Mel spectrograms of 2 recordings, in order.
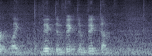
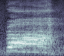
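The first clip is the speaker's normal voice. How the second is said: sharp, much higher, louder yell of frustration; frustrated yell; 9 semitones higher, 6 dB louder than usual. Retold or imitated. Salesman recalling hurling his binder in frustration, loud yell. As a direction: let out a wild frustrated shout. Throwing binder across street, yelling.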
